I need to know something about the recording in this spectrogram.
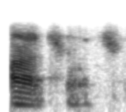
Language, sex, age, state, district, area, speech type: Urdu, male, 18-30, Delhi, Central Delhi, urban, conversation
